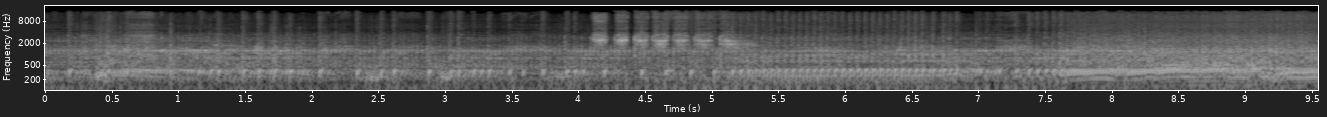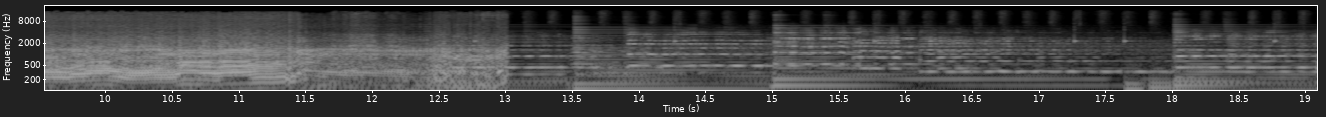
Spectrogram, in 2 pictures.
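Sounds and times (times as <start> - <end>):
dirt bike engine revving: 0.0 - 13.0
keyboard music with bass line: 12.4 - 19.0.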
